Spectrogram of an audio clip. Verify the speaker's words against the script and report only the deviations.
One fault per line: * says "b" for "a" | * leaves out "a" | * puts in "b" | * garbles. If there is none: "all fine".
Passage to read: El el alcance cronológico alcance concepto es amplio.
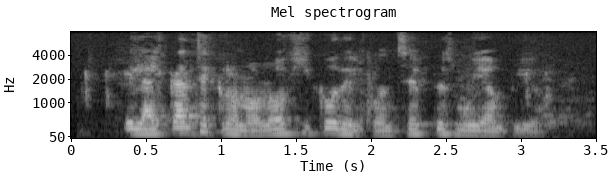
* leaves out "el"
* says "del" for "alcance"
* puts in "muy"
